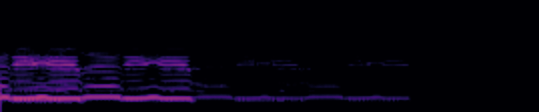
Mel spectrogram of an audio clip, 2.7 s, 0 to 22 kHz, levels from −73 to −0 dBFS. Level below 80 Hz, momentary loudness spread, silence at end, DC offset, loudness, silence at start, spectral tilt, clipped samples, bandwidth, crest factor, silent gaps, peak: under -90 dBFS; 21 LU; 0.65 s; under 0.1%; -46 LUFS; 0 s; -2 dB/octave; under 0.1%; 10.5 kHz; 18 dB; none; -32 dBFS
